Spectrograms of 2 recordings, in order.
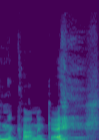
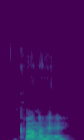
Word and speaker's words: McConaughey: You said McConaughey. – Well, how do you say it? – McConaughey. – Yeah, that fella.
